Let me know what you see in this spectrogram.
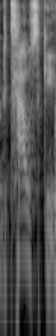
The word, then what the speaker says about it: Rudkowski: Luke Radowski. We've got Rudkowski. – Rudkowski. Is it really? – Yes.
